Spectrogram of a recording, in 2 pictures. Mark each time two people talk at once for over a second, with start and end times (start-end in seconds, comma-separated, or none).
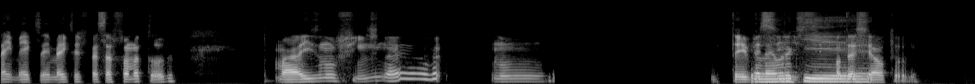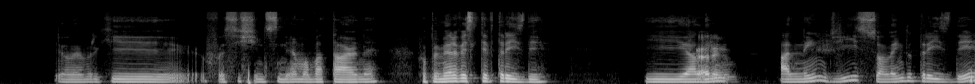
7.5-8.7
